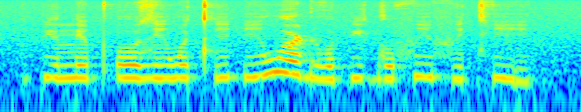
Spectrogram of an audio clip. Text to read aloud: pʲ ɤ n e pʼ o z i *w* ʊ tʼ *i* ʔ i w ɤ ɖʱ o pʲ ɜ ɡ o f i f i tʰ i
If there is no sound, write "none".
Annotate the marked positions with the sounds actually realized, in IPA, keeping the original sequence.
w, i

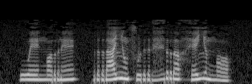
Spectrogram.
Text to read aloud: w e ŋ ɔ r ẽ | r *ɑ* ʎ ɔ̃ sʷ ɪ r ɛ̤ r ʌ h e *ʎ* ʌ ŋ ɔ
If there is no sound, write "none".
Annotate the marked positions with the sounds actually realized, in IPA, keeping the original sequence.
a, ʎ

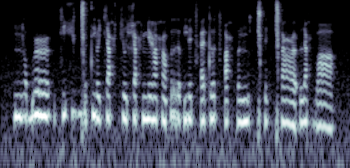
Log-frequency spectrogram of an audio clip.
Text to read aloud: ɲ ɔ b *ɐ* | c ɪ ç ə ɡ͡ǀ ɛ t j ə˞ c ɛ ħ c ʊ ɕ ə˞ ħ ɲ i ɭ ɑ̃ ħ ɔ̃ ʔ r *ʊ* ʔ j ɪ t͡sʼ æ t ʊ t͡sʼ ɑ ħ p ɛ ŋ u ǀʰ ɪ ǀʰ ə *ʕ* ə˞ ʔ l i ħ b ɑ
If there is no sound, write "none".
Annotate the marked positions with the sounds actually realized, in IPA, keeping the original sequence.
ə˞, ʊ, ʕ

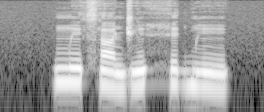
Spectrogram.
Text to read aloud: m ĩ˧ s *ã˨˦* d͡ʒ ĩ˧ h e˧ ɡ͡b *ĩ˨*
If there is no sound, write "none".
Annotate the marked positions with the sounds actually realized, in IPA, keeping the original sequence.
ã˨, ĩ˨

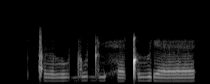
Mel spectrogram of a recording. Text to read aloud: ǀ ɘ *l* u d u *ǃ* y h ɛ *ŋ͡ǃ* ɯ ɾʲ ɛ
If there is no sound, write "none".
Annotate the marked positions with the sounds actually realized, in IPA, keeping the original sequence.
l, d, ǃ

